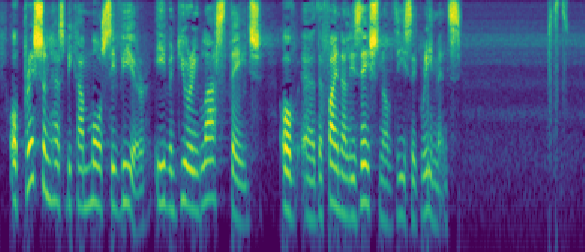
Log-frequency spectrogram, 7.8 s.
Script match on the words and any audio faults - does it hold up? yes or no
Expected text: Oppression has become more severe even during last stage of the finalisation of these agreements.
no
